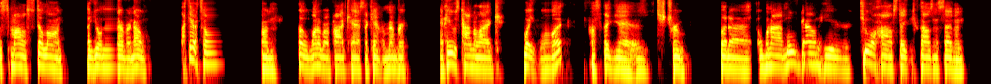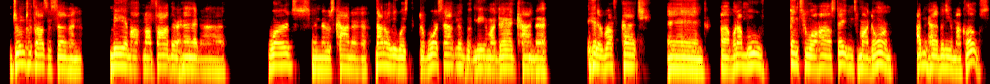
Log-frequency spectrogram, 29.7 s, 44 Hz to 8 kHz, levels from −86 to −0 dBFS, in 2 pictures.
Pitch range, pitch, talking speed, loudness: 110-130 Hz, 120 Hz, 195 wpm, -19 LUFS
